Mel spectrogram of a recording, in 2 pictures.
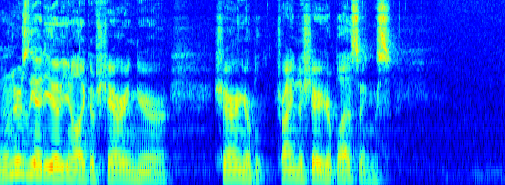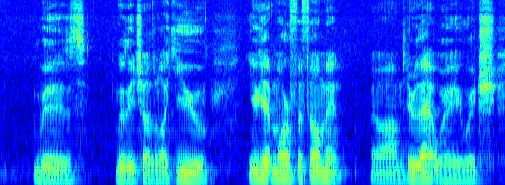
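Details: Adult male who describes his own speaking style as stuttering, disjointed, with an ongoing struggle to find the words he wants; stuttering.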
